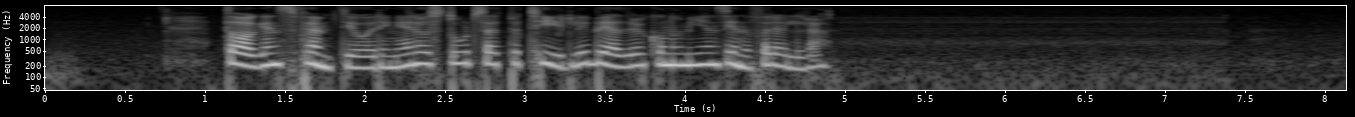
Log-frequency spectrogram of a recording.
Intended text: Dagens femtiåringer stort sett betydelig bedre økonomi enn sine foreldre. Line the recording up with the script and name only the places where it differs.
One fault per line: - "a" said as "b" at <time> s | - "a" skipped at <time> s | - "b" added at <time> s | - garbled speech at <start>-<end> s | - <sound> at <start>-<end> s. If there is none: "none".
- "har" added at 2.3 s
